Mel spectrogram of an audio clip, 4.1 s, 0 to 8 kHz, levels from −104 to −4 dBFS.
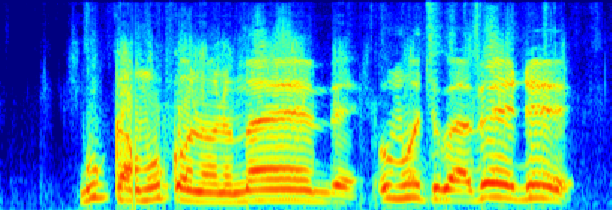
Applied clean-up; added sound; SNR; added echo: neural separator model SepFormer DNS4.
